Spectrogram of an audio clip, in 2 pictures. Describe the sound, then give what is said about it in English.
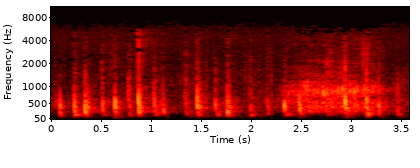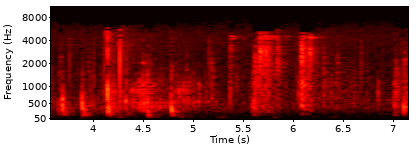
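Two horses' hooves clop steadily, a quick irregular clip-clop that swells and thins as the riders come up to the door of Mort Robertson's ranch house on Clear Creek and slow down, with faint scuffing between beats. “Only a few minutes after the meeting on the plane, that Hoppy and the kid ride up to the door of Mort Robertson's ranch house on Clear Creek.”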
